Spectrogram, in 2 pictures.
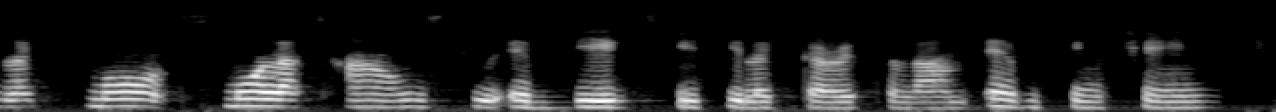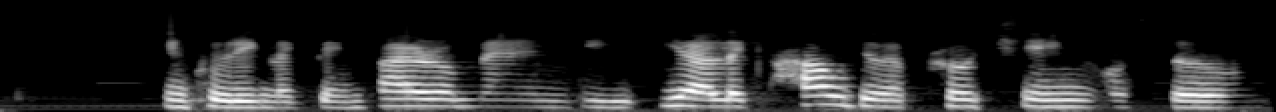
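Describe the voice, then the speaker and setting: A woman's voice: medium pitch, no room sound. A Tanzanian-accented woman, a medical doctor, answering interview questions thoughtfully, often repeating words as she gathers her thoughts. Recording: thin phone-like call audio.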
